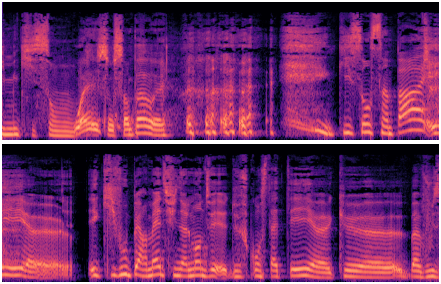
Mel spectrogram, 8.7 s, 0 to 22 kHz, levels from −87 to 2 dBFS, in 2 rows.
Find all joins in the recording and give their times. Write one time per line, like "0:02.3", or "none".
none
